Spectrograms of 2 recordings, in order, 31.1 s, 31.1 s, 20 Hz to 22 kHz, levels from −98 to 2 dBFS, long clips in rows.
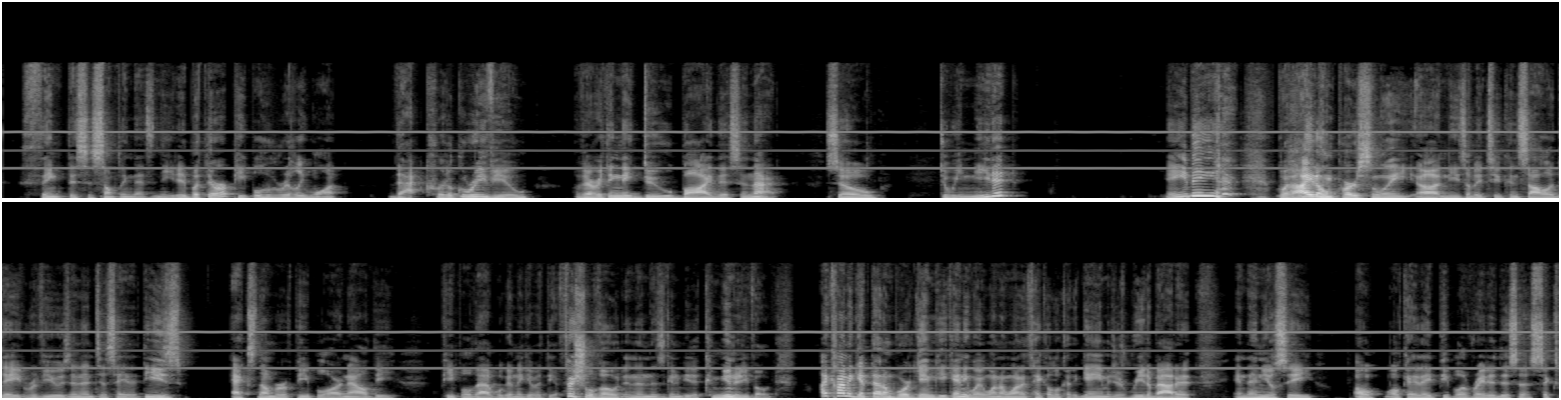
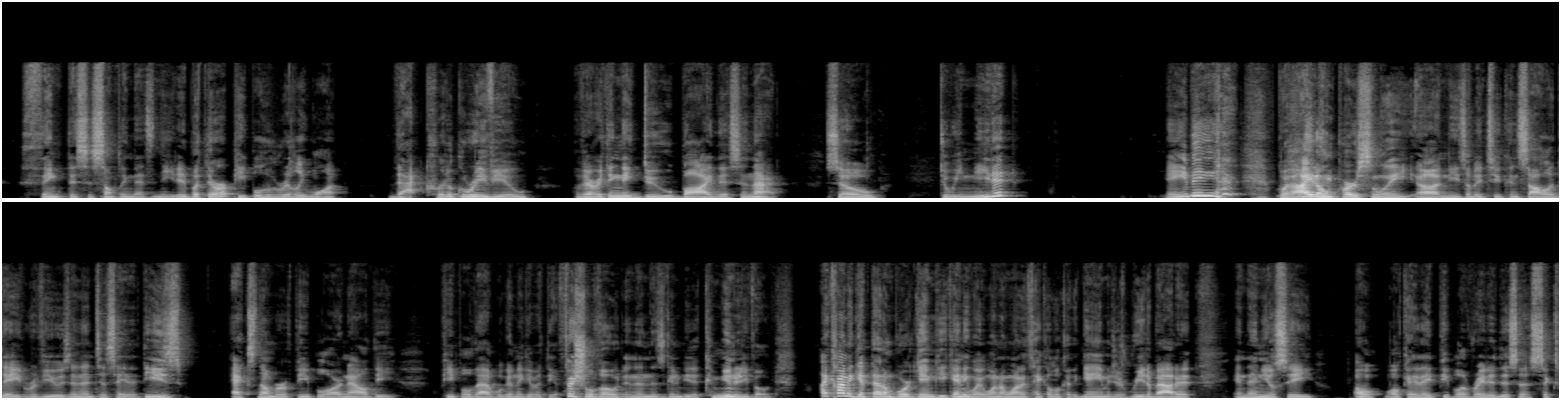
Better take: second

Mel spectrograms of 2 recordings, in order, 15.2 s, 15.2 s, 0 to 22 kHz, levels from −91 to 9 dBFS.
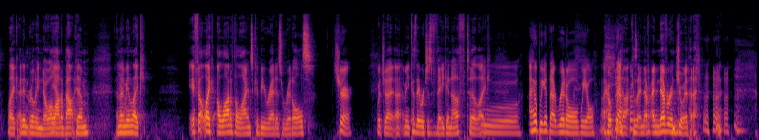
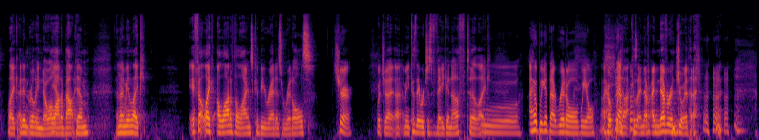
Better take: neither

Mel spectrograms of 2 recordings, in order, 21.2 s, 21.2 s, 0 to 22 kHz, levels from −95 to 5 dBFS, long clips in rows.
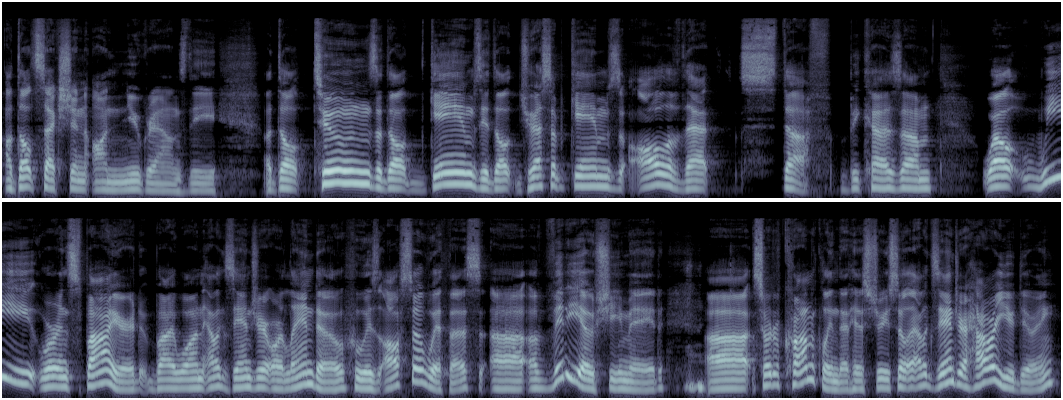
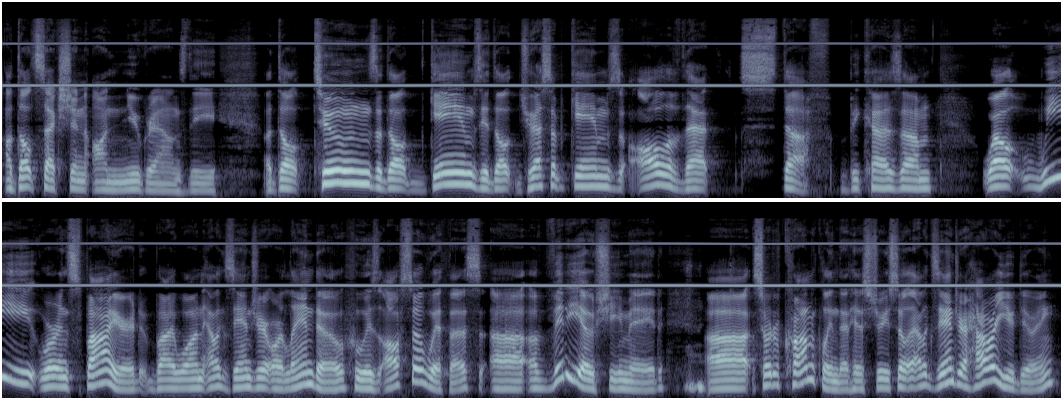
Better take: first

